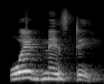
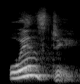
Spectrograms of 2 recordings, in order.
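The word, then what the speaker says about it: Wednesday: Next, আমরা বলি ওয়েডনেসডে। 7টা দিন 7টা নামে বলে থাকি। একটা হচ্ছে সানডে, মানডে, ওয়েডনেসডে বলি। এই যে ওয়েডনেসডে বলি, এটা কিন্তু সঠিক উচ্চারণ নয়। সঠিক উচ্চারণ কোনটা? ওয়েন্সডে।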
